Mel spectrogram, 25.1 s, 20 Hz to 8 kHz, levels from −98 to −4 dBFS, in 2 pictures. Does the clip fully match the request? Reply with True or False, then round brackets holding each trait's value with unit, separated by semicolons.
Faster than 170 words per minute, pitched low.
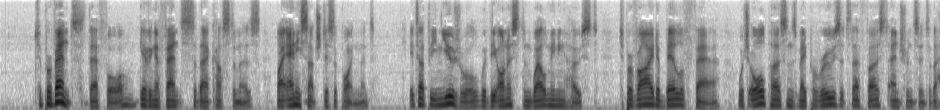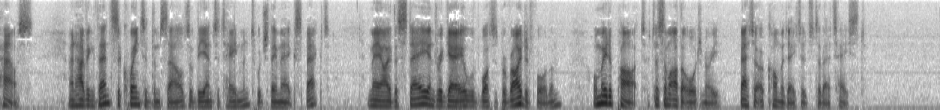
True (180 wpm; 105 Hz)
